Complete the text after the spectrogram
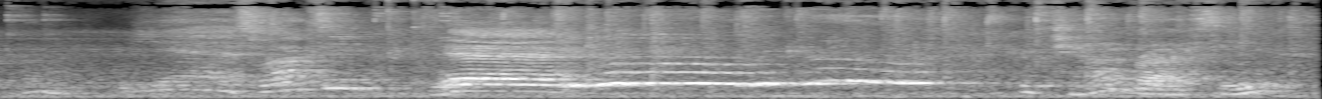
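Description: A dog's paws patter on a hard floor.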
